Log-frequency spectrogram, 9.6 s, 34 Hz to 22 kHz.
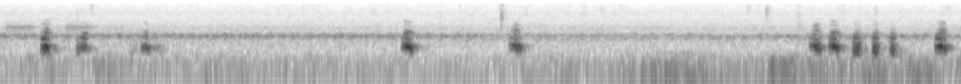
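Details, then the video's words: Frog calls offered as a night-trapping lure: short, throaty croaks with a harsh harmonic buzz, scattered singly and then in a quick run of four or five near the end, over a steady high whine and low background hiss. "Tiếng ếch mồi chuẩn 99,99%"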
